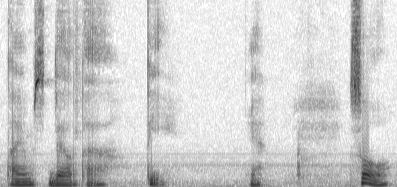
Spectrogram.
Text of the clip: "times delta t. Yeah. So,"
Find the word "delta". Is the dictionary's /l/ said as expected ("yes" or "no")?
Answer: yes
